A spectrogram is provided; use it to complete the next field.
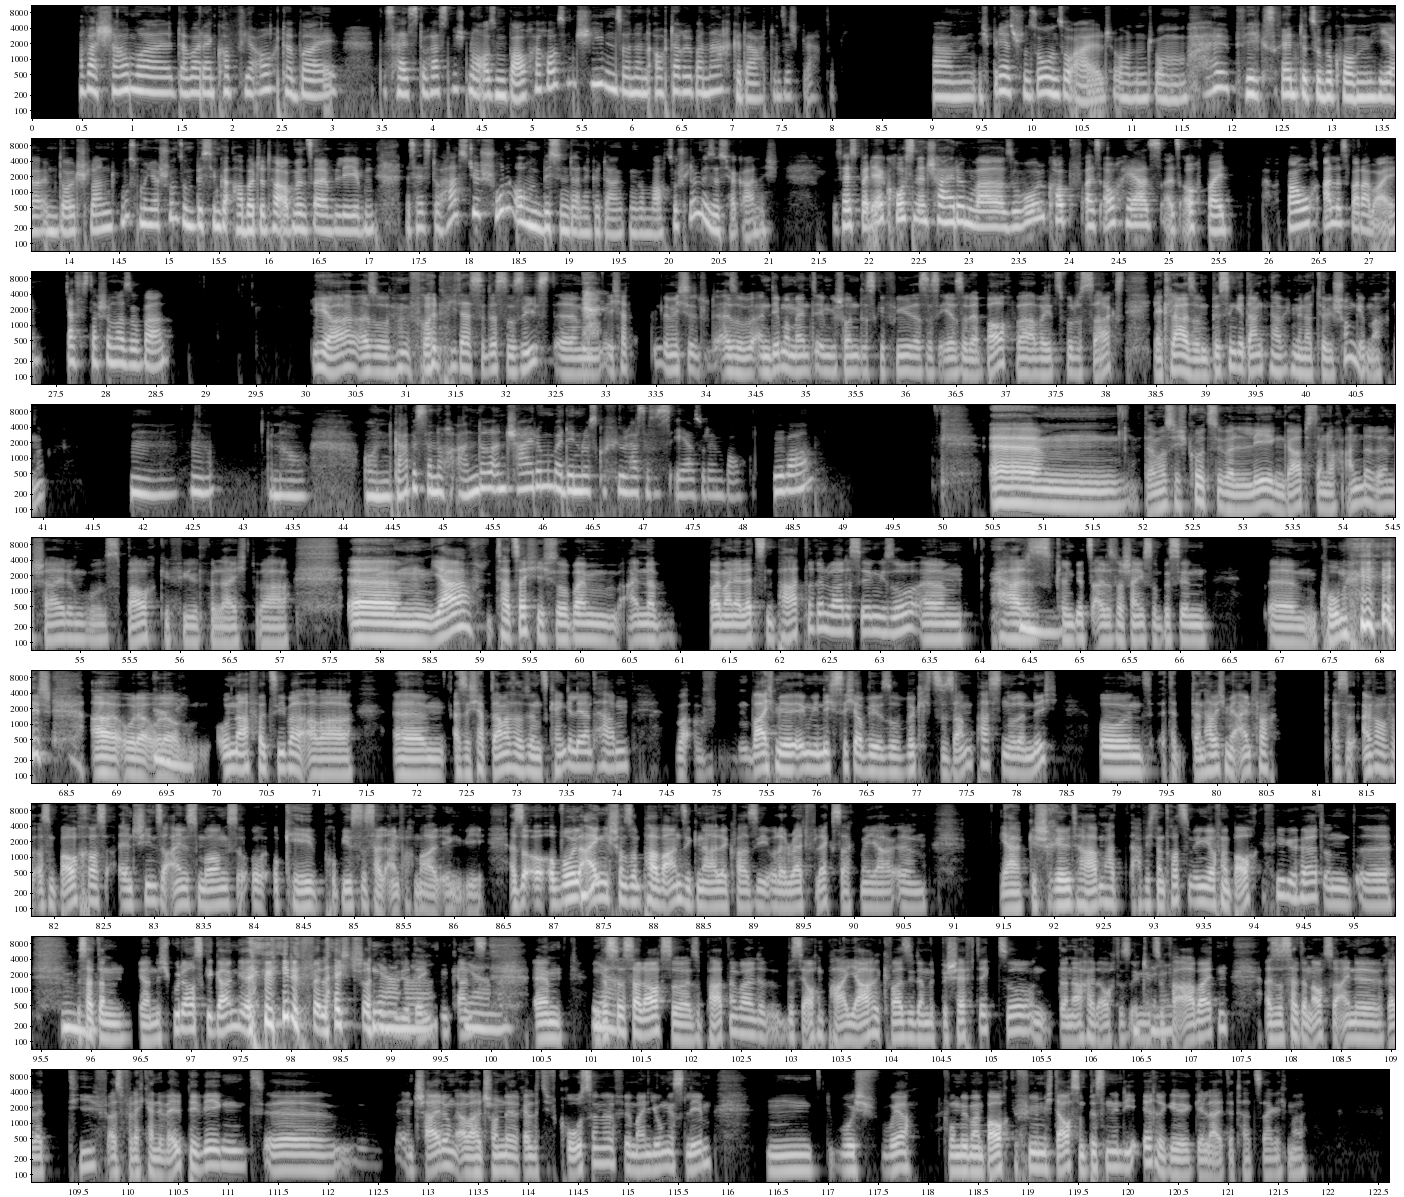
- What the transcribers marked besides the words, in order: unintelligible speech; chuckle; drawn out: "Ähm"; laughing while speaking: "komisch"; in English: "Red Flags"; laugh; laughing while speaking: "wie du vielleicht schon"; other background noise
- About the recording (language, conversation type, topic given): German, advice, Wie entscheide ich bei wichtigen Entscheidungen zwischen Bauchgefühl und Fakten?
